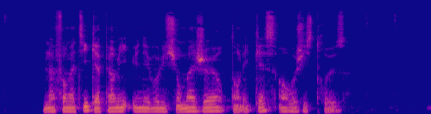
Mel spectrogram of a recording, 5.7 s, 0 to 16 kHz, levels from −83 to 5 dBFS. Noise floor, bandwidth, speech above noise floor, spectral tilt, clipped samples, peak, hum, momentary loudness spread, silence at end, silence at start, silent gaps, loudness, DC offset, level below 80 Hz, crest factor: -76 dBFS; 11.5 kHz; 40 dB; -5.5 dB/octave; under 0.1%; -20 dBFS; none; 11 LU; 1.15 s; 0.55 s; none; -37 LUFS; under 0.1%; -60 dBFS; 18 dB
